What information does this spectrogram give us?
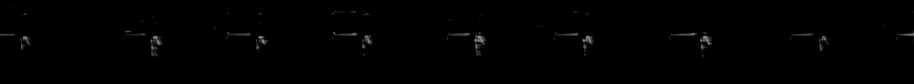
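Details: A calling series from a male and female bar-winged prinia pair, used as lure sound: eight repetitions of a brief high, flat whistle snapping into a buzzy chip, spaced a little over a second apart and otherwise quiet.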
